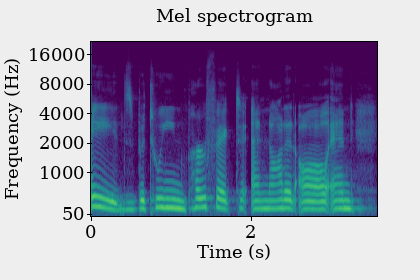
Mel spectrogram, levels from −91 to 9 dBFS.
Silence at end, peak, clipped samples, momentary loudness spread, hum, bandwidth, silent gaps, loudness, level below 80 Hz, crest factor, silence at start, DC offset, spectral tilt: 0.15 s; -10 dBFS; under 0.1%; 5 LU; none; 8.4 kHz; none; -24 LUFS; -60 dBFS; 12 dB; 0 s; under 0.1%; -8 dB/octave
